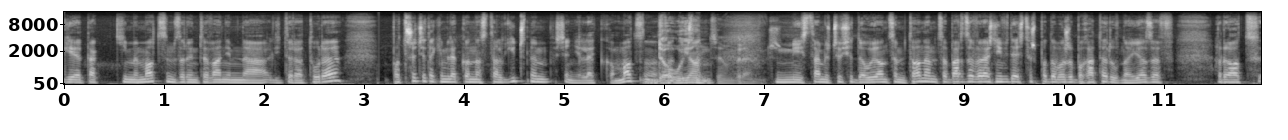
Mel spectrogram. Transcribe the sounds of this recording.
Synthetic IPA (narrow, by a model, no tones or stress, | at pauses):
ɡʲɛt̪akʲimːɔt̪snɘmzɔɾjɛnt̪ɔvaɲɛmnalʲit̪ɛɾat̪uɾɛpɔtʂɛt͡ɕɛt̪akʲimlɛkːɔnɔst̪alɡʲit͡ʂnɘmvaɕt͡ɕɛɲɛlɛkʰːɔmɔt̪snɔnɔsd̪aluijɔnmsɨ̰mvɾɛ̰mʲejst̪samʲiʐɛt͡ʂɘvʲiɕt͡ɕɛd̪ɔujɔnt̪sɘmt̪ɔnɛmt̪sɔbaɾd̪zɔvɘɾaʑɲɛvʲid̪at͡ɕt̪ɛʂpɔd̪ɔbɔʐɛbɔxat̪ɛɾufnɔjɔzɛf | ɾɔt̪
